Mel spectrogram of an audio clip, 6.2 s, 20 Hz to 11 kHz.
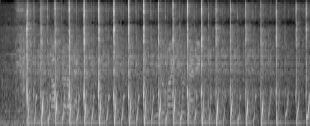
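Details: Royal Enfield Electra single after fixing tik-tik noise caused by badly worn cams, with new cams and timing set: even, steady thump at about 3.5 beats per second with no ticking; healthy idle.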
